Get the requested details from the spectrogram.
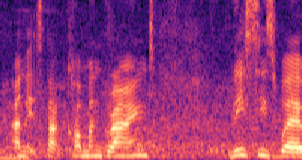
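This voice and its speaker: A woman with a slight Birmingham accent speaks at a moderate pace over noticeable background noise. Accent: slight Birmingham (Brummie). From West Midlands, England (Birmingham/Worcestershire). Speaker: coach and former nurse. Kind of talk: casual chat. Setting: studio at live trade show.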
